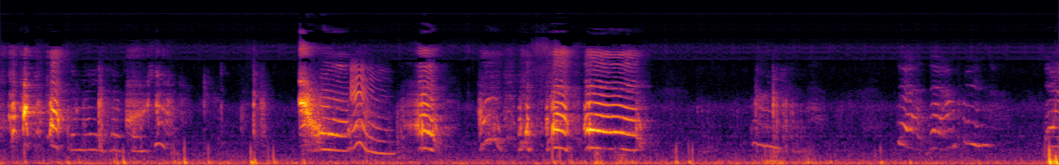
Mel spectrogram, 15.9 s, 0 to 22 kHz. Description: 3 year old having a gelastic (laughing) seizure due to hypothalamic hamartoma brain tumor.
